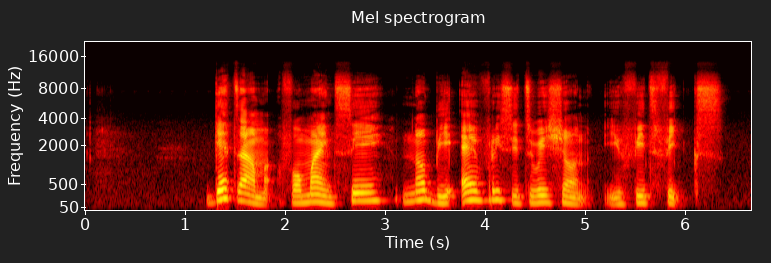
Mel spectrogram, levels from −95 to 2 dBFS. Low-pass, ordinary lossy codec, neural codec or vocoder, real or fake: 14.4 kHz; none; none; real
